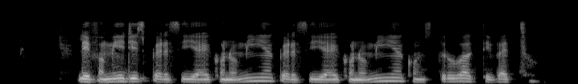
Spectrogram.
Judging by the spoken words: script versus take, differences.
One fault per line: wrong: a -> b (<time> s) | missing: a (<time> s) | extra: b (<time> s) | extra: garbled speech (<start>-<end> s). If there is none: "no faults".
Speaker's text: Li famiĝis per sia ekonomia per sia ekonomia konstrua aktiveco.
no faults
